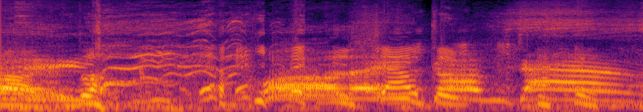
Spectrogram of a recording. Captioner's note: laughs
